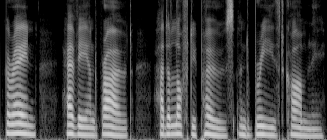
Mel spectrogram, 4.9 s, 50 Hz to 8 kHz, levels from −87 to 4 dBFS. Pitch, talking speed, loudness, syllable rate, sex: 170 Hz, 135 wpm, -16 LUFS, 4.1 syllables/s, female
